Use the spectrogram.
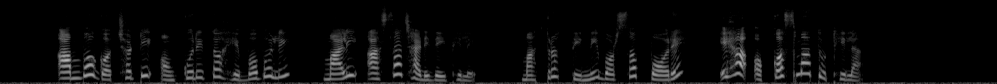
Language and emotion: Odia, surprised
